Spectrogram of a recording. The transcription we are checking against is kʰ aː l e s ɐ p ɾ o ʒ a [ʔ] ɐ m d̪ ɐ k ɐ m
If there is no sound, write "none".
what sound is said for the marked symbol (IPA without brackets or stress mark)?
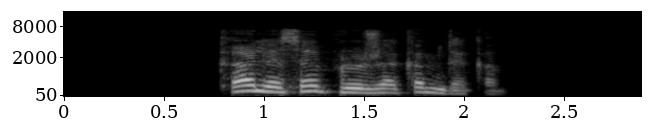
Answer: k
